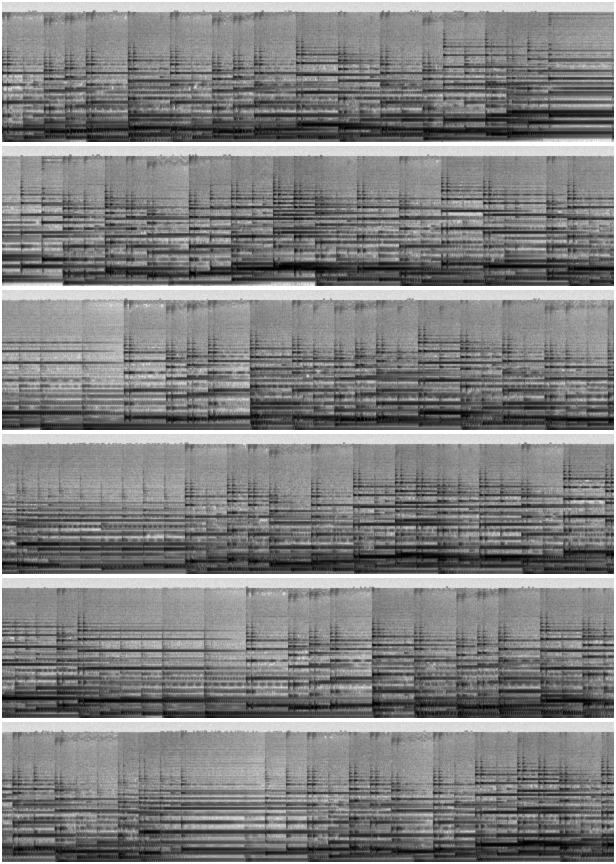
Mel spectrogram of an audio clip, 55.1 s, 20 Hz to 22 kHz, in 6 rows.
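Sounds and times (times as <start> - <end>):
healing harp music: 0.0 - 55.0.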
